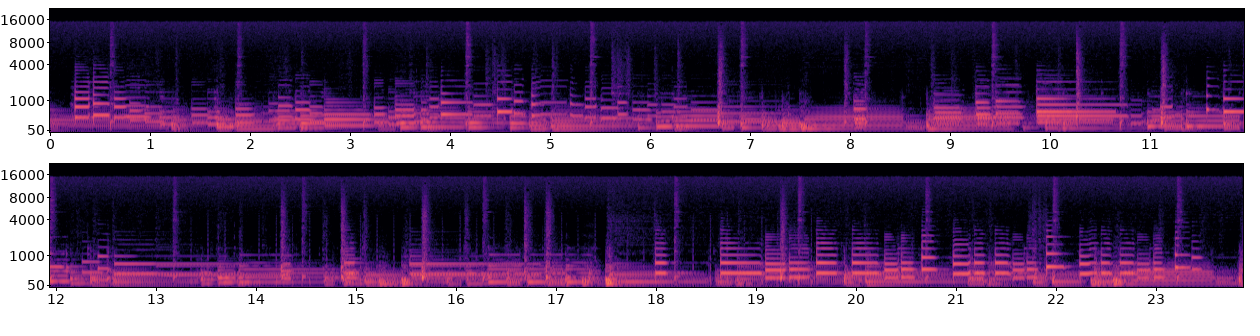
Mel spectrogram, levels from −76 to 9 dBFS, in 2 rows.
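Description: Low bit depth with noise shaping runs throughout: a thin, steady hiss climbing toward the treble sits only about 15 dB below the audio, which fits roughly 7-bit quantisation with its rounding error pushed upward. A train of clicks runs from 13.36 to 19.57 s, around forty evenly spaced, near-identical pops at about 6 per second, peaking roughly 5 dB above the audio, likely from electrical interference or a faulty connection.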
